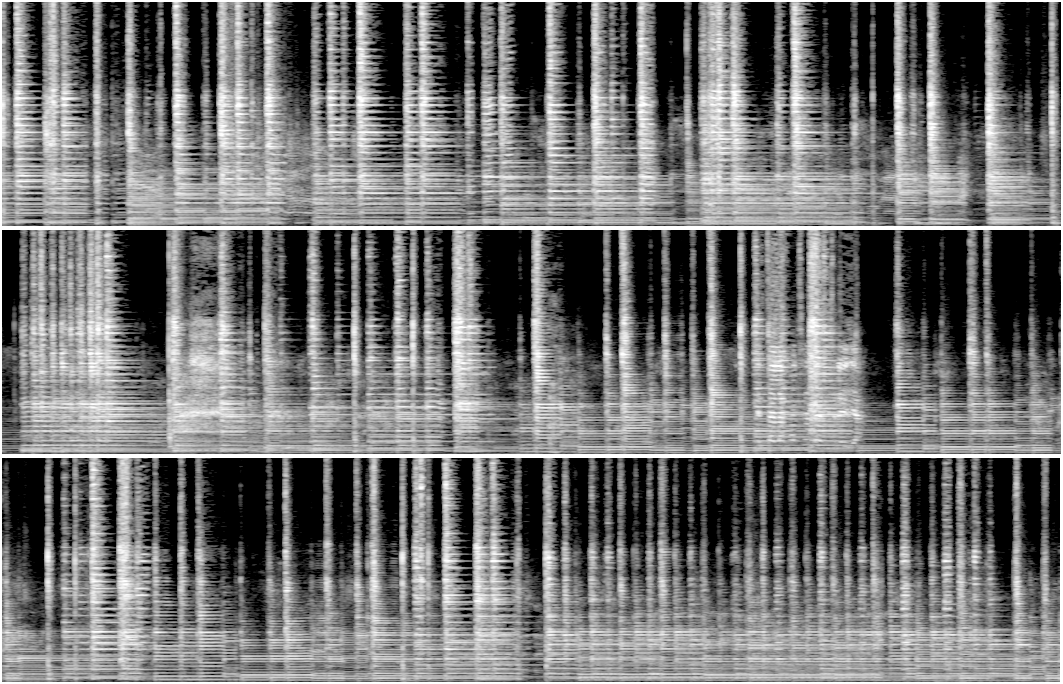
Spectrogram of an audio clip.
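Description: Flamenco guitar played solo in the bulerías style: sharp strummed chords mixed with plucked melodic passages.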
